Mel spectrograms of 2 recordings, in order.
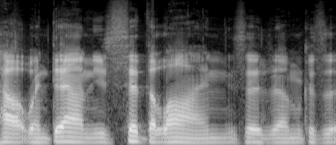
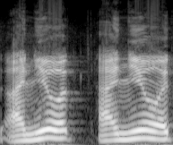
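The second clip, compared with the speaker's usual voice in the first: higher, louder excited mock exclamation; triumphant recognition; 7 semitones higher, 6 dB louder than usual. American tourist sure he has met a film star, excited and triumphant. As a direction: punch it out high and loud, like a pleased fan. Tourist confirms his celebrity sighting.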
